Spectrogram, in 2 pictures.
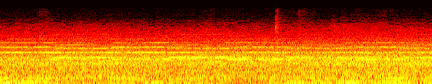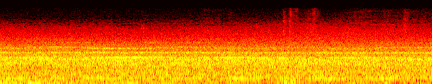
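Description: An electric train approaching on the station tracks: a steady rumble with several high, sustained whining tones that shift slightly as it comes in.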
